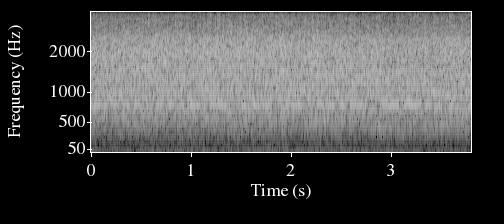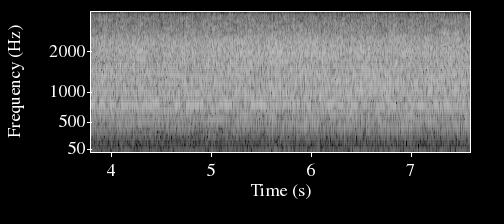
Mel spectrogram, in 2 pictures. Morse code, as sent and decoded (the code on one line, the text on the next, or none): none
